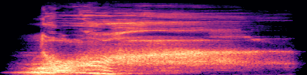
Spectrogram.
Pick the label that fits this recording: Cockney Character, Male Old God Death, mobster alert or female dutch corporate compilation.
Male Old God Death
